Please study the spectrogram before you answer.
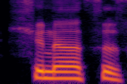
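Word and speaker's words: Schnapps: जिसको क्या बोलते हैं, सिनेप्सिस बोलते हैं। इसको प्रोनाउंसिएट कैसे करेंगे, देखिए, सिनेप्स, ठीक है, सिनेप्स है ये।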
